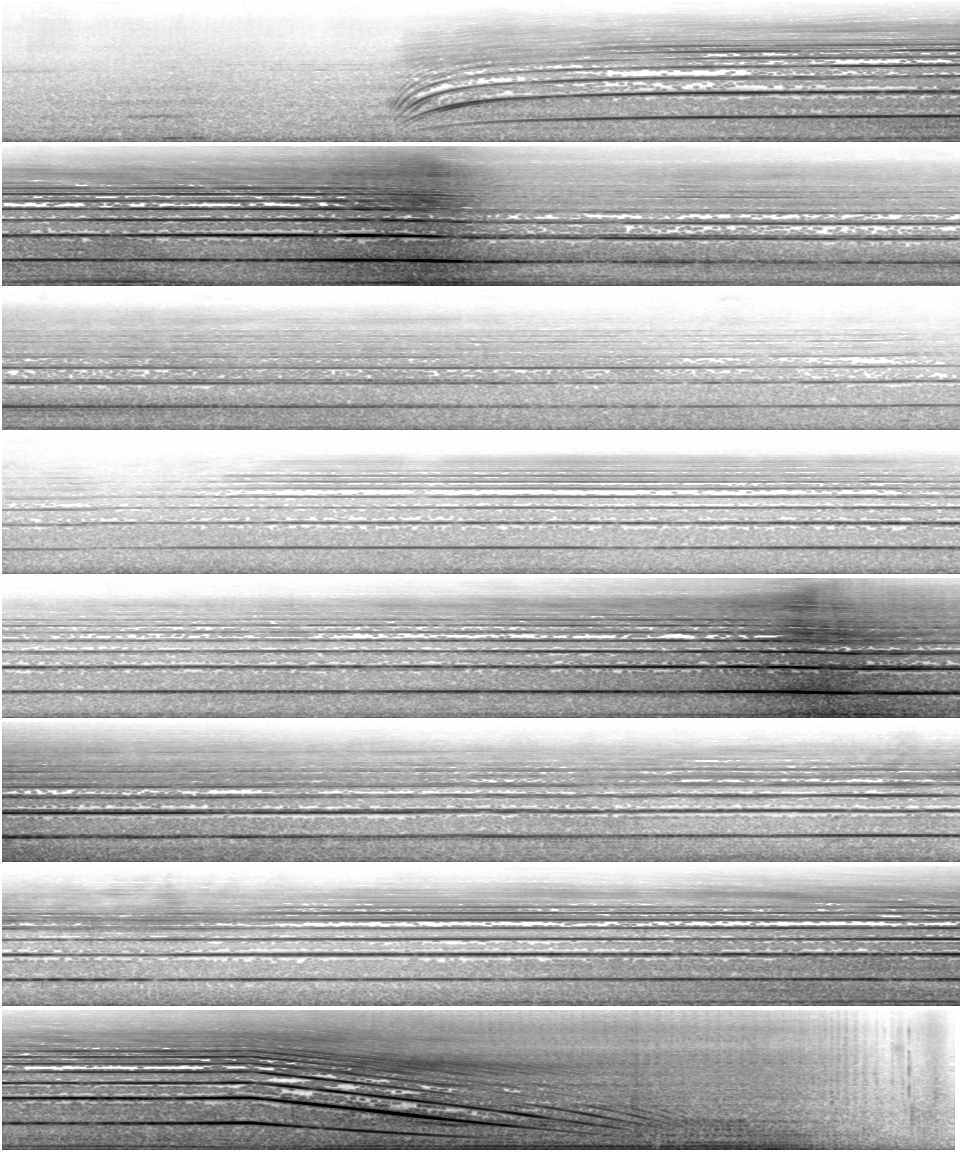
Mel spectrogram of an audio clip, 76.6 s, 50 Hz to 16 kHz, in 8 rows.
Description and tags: Warsawa vintage Car (1955) pass by with siren CsG
field-recording, vintage, warsawa, passby, traffic, police, siren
